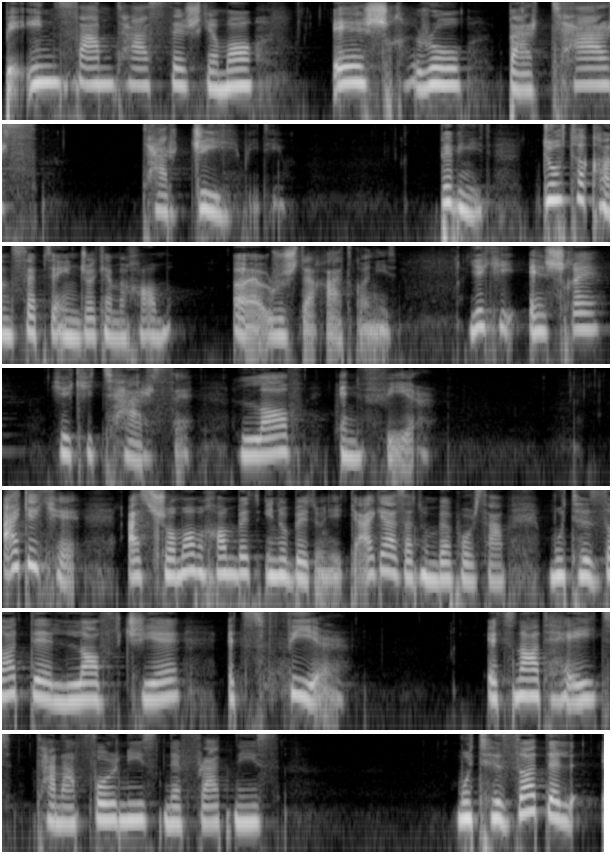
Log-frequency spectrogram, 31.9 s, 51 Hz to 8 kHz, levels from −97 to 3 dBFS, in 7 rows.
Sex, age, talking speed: female, 30-49, 100 wpm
